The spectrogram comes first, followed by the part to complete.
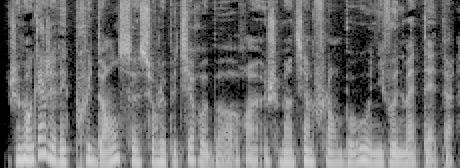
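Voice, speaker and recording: A woman telling a children's adventure story in the first person with vivid, expressive narration. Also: low-pitched, normal speed, vocal fry, husky, no room sound.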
